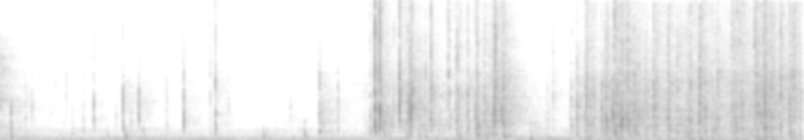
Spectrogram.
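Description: A shiny plastic snack bag of Twix Unwrapped Bites crinkling as it is handled, faint at first and then a run of crinkling from about two seconds in.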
